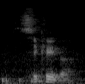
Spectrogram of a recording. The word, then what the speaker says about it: Tsukuba: Okay, I see where you butchered it, because it starts with TS UK.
